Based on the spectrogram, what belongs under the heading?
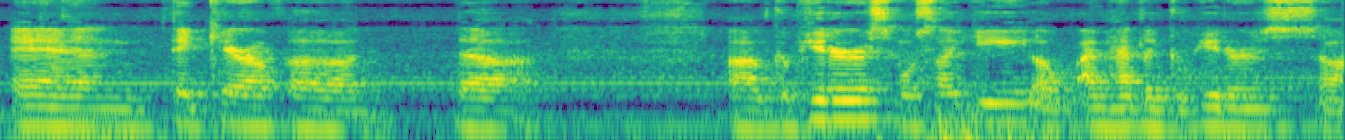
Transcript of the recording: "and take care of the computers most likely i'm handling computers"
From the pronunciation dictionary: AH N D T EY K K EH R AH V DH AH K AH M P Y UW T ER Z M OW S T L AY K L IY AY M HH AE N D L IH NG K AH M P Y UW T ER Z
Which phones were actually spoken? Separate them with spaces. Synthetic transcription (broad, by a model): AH N T EY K K EH R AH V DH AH K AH M P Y UW T ER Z M OW S T L AY K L IY AY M HH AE D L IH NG K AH M P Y UW T ER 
